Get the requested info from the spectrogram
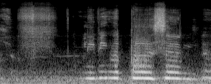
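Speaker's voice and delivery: tearful, high and loud, breaking; crying, worn out. Real, not acted. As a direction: sob it out, heartbroken. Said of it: "I literally can't stop crying".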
